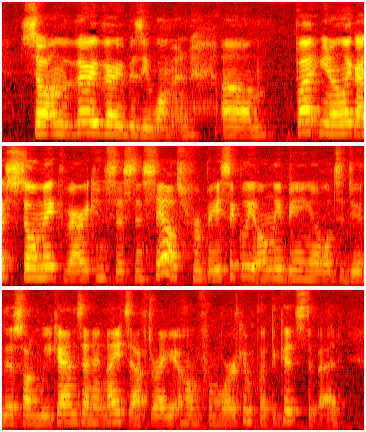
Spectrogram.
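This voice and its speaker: The woman talks at a very fast pace with fairly even intonation. Room echo is audible. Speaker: thrift reseller vlogger. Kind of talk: casual haul vlog talk to camera. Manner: hesitant, many fillers.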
